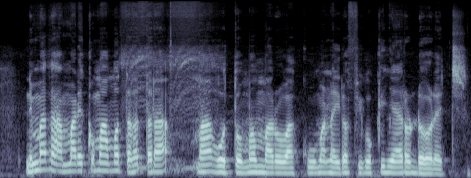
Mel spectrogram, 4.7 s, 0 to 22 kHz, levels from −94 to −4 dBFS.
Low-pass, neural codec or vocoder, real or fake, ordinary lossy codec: none; vocoder, 44.1 kHz, 128 mel bands, Pupu-Vocoder; fake; none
